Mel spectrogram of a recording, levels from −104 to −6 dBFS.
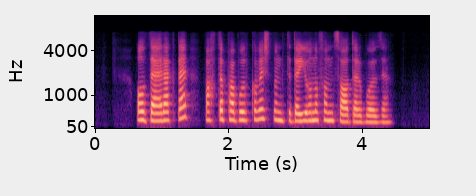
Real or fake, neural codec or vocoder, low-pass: fake; codec, 16 kHz, 0.2 kbps, FocalCodec; 7.2 kHz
